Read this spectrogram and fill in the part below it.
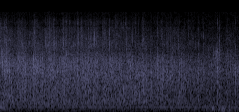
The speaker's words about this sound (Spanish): Dele palmas al que vive y reina.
